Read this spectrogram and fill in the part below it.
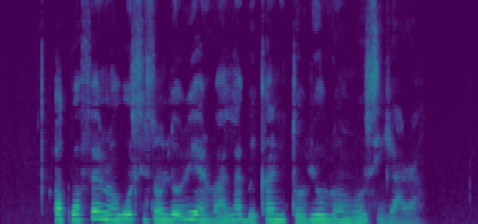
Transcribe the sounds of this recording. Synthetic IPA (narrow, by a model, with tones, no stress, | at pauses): ɔ˨k͡pɔ˧˦fɛ˦ɾ̃ã˧wo˦si˦sã˧lo˦ɾi˦ɛ˦˨ɾɔ˨a˨˧la˦ɡ͡be˨ka˦nĩ˦to˧ɾi˦o˦ɾɔ˧˨ũ˨ɾo˨˦si˦˨ja˨ɾa˧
